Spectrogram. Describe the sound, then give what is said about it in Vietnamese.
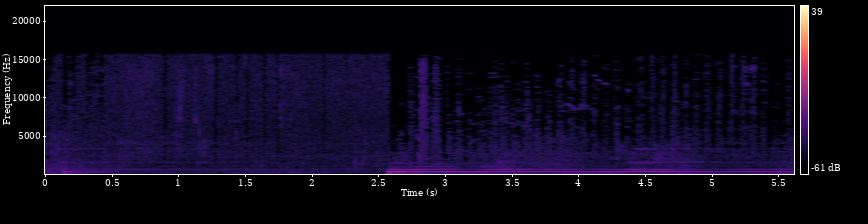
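A low meditation bell rings out with a sudden struck onset, its steady resonant hum sustaining and slowly fading, heard alone without any talking; a softer lingering tone precedes the strike. “thỉnh tiếng chuông”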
